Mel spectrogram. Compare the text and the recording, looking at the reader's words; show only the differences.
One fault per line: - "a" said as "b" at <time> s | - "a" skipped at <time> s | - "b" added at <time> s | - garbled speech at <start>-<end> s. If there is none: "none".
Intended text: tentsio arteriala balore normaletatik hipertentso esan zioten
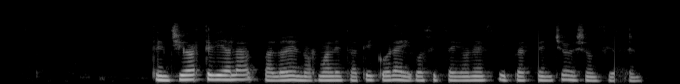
- "gora igo zitzaionez" added at 3.8 s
